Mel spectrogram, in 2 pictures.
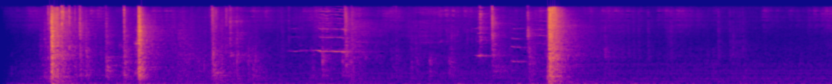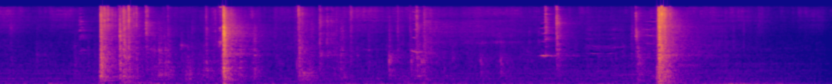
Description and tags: photocopier door
sound produced when opening the tray of the photocopier, where is situated the paper to be copied.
